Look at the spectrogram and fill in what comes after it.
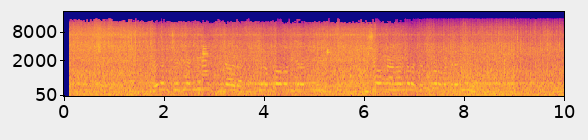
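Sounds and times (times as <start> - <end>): loud motor vehicle noise: 0.1 - 10.0
people talking: 0.4 - 8.4.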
